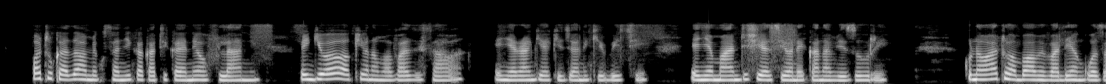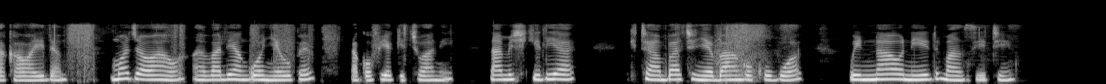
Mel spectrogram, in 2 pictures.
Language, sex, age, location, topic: Swahili, female, 18-24, Nakuru, government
